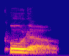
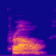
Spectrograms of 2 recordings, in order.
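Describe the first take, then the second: First: It is said with two syllables, Japanese style. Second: It is said as one syllable, English style. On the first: "in Japanese pronunciation, we would say puro" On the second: "We would say pro pro"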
